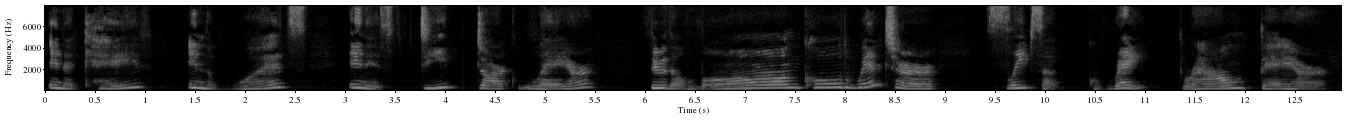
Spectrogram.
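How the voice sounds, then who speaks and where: A woman reads a children's storybook in a high voice that swings widely in pitch. She takes it very slowly, like a preschool teacher at storytime, and turns to her young listeners with questions. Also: animated, mellow. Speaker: preschool teacher reading a picture book aloud. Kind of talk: expressive children's storytime read-aloud.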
